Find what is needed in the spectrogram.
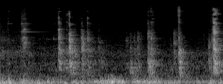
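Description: Seed tender's box-locking lever and steel linkage being handled: a string of short metal clicks and clanks over a low rumble.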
